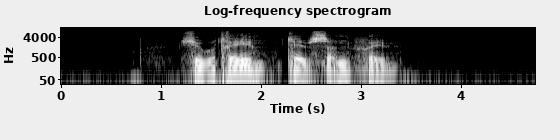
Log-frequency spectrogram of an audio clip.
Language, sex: Swedish, male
